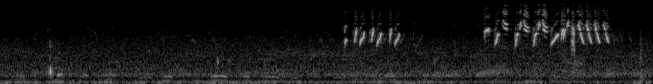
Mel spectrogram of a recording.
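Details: Competition recording of a European goldfinch: after quiet background hum, a short series of high metallic twitters, then a longer quick rattling trill of sharp, closely repeated notes.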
